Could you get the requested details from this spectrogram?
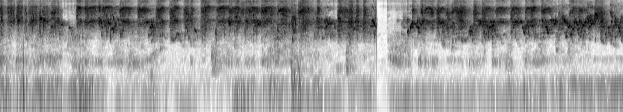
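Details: Budgerigar chirping: a dense, continuous wall of rapid, scratchy warbles and squawky notes, cut by one very brief silence.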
